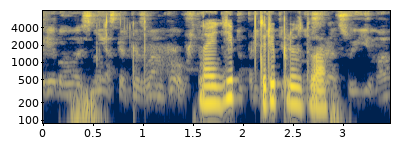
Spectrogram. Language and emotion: Russian, neutral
